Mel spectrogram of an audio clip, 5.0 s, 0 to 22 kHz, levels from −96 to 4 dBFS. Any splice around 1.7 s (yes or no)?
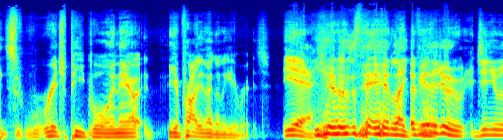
yes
